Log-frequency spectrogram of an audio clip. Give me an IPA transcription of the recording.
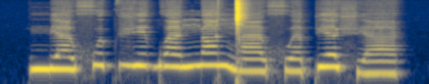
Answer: mʲ æ˩ xʷ ɛ˥ kʷ vʲ e˥ ɡʷ æ˥ ŋ a˥ ŋ͡ǀ æ˩ xʷ ɛ˩ pʲ ɛ˥ fʲ æ˩

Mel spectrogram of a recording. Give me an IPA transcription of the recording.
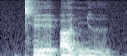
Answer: cʰ e ʔ a ɲ ɨ

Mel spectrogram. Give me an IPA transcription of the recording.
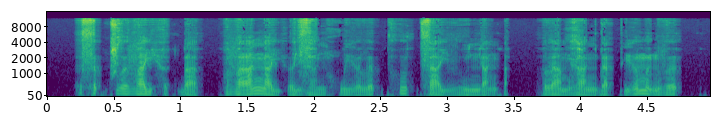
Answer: s ə˦˥ p̚ t͡ɕ u˧ ə̯ v a˧ j h ə˦˥ t̚ ɓ a˨˩ t̚ | v a̰ː˧˥ ŋ a˧˩ j ʔ ə˧˩ j z a̤˨˩ ŋ h w i˧˩ ə̯ l ə˦˥ p̚ t̪ʰ u˦˥ t̚ s a˧˩ j l ṳ˨˩ ɲ a̰˧˨ ŋ ʔ | l a˧˩ m ɣ a˧˩ ŋ ɗ a˨˩ t̚ ʔ ḭ˧˥ ə̯ m ə̰˧˨ n v əː˦˥ t̚

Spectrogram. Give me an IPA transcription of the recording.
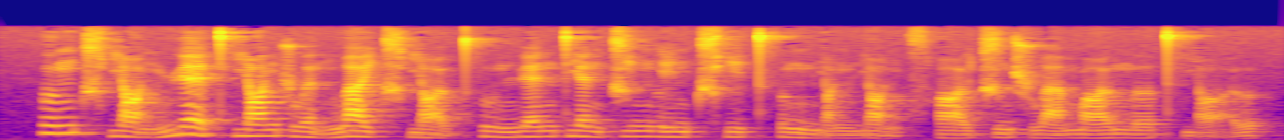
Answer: ʊ˥ ŋ t͡ɕʰ j ɑ̰˨˩ ŋ m ɥ ɛ˥˩ t̪ʰ j ɑ˥ ŋ ʂ w ə̰˨˩ n w a˥˩ ɪ̯ t͡ɕʰ j ɑ̰˨˩ ʊ̯ t̪ʰ u˥˩ n̪ ɥ ɛ˥ n t̪ j ɛ˥˩ n t͡ɕ i˥ ŋ l i˥ n t͡ɕʰ i˥˧ t̪ʰ ʊ˥˩ ŋ n̪ j ɑ˩ ŋ n̪ j ɑ̰˨˩ ŋ t͡sʰ ɑ˧˥ ʊ̯ t͡ɕ i˧ n ʂ w ä˧˥ m ɑ˧˥ ʊ̯ n̪ ɤ˧˥ t̪ʰ j ɑ̰˨˩˦ ʊ̯

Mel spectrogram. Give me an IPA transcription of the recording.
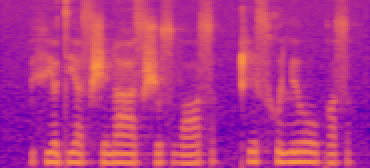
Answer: fʲ ɒ tʲ aː s ʃ i ɳ aː s ʃ u s v ɒː s | ʈʰ i s x u lʲ oː k ɒ s

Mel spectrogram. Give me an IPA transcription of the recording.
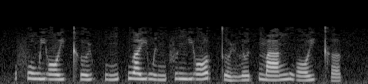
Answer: f o˧ w j ɔː˨˧ j kʰ ɵ˨˥ ɥ kʷ ɪ˨˥ ŋ kʷ aː˧ j w ɪ˨ ŋ f ɪ˧ ŋ j ɔː˨˥ t̚ t̪ ɵ˨˩ ɥ l ɵ˨˥ t̚ m aː˨˥ ŋ w ɔː˨˥ j kʰ ɐ˨˥ k̚

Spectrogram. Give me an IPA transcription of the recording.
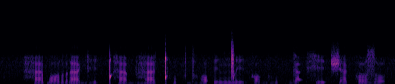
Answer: h æ ɓ ɔ r æ ɡʱ i ǃʰ æ bʱ æ ǃʰ u k dʱ ɔ ʔ i ŋ͡ǀ i k ɔ ɡʱ u k ɡ æ ʔ x i ʔ ʃ æ k u zˤ u

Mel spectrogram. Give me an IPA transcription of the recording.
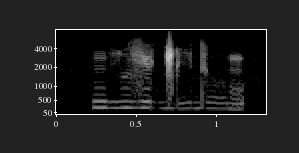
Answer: ŋ i̤ ʎ zʲ ɔ ɡ͡ǁ i̤ dʱ o̤ m

